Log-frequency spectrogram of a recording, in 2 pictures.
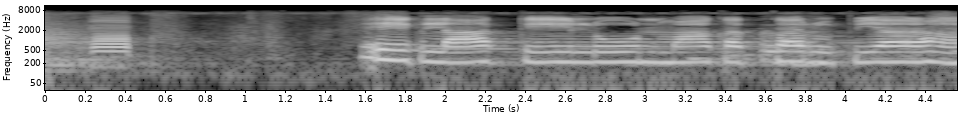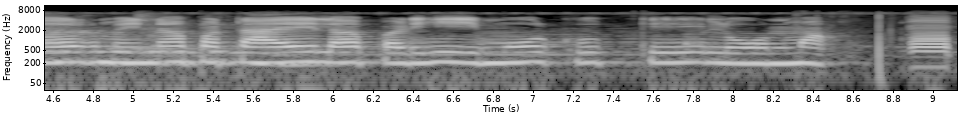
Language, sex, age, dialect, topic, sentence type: Chhattisgarhi, female, 46-50, Western/Budati/Khatahi, banking, question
